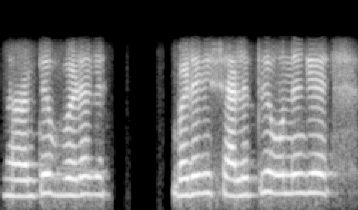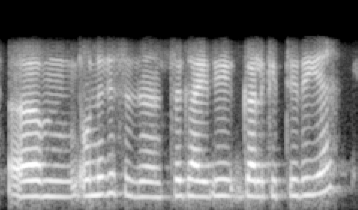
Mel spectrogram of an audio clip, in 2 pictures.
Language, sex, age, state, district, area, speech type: Dogri, female, 18-30, Jammu and Kashmir, Udhampur, rural, conversation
